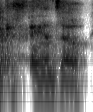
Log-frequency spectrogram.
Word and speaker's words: Costanzo: I usually go by Costanzo.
